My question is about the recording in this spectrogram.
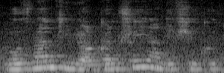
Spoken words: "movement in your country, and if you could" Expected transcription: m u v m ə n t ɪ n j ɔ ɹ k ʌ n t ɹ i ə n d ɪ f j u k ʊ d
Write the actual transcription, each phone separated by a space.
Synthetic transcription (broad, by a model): m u v m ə n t ɪ n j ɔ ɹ k ʌ n t ɹ i ə n d ɪ f j u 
